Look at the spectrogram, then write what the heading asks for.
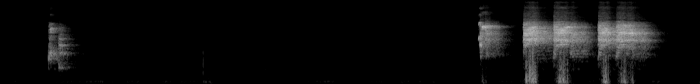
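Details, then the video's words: Black francolin (kala teetar) calling: one short harsh note, a long silence, then a loud grating phrase of a brief lead-in note and four rasping notes in two quick pairs, about two seconds long. "کالا تیتر کی آواز"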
